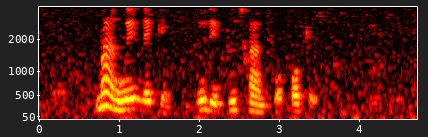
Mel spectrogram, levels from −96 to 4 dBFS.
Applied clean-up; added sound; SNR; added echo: classical method Wiener filter.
